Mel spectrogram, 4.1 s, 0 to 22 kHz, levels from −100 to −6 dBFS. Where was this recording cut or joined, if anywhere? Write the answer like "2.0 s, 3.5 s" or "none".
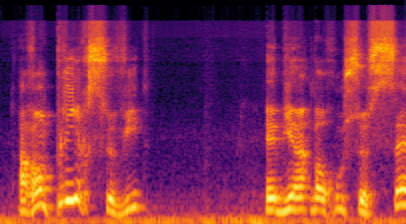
3.1 s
